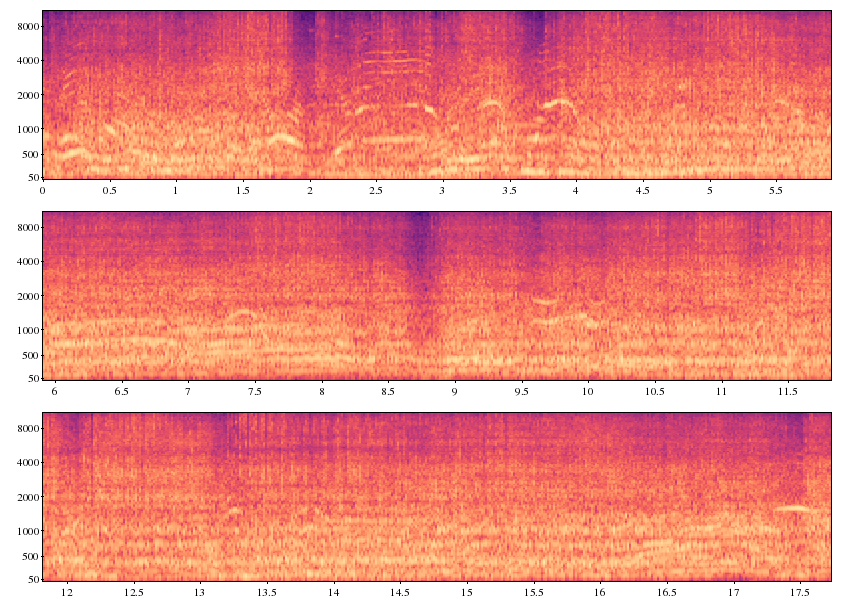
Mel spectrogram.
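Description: Loud car engines roar and rev throughout.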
